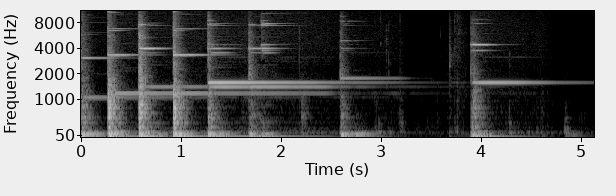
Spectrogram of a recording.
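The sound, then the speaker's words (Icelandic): A run of bright bell strikes, about eight notes at uneven intervals with ringing tones that hang and decay, stumbling through a tune with a pause near the end before a final struck note. “Nei, björn með þessa bjallur Ah, ég er svo algjör klunnað á þetta hljóðfæri”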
